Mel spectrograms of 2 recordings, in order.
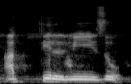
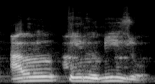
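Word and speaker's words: التلميذ: একটা আলিফ থাকবে আত্তিলমিজু এমন না যে আল তিলমিজু এরকম উচ্চারণ হবে না আলিফটা সরাসরি তাকে ধরবে আমরা যারা আমরা কোরআন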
